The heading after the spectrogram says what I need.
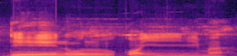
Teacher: Maka ubah ti yang pada kata ta marbutoh di situ menjadi ha sukun. Sehingga dibaca menjadi dinul qayyimah.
